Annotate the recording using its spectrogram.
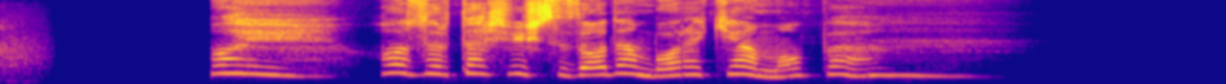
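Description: A young woman speaks close by in a pained, wavering voice.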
